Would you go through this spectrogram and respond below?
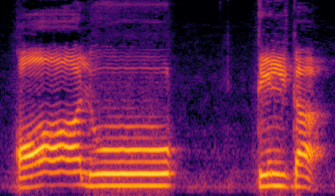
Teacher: تا کو کاف دونوں کو باریک پڑھیں گے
